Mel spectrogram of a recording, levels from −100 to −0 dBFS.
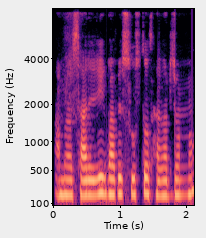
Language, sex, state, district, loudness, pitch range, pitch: Bengali, female, West Bengal, Jhargram, -20 LUFS, 180-195 Hz, 185 Hz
